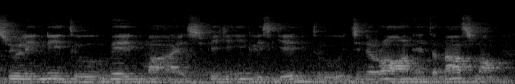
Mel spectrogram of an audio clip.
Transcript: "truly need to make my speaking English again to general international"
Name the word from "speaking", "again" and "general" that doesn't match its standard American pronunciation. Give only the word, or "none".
general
